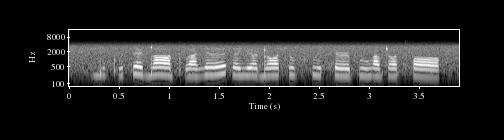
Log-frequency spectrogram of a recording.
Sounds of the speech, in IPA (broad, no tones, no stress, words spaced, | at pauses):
dɪkʷʼətə ɖɑ kʷʼɑzə | əlʲɔɖɔ ɬukʷʰiɬə˞ puwɑʈɔtʰɔ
